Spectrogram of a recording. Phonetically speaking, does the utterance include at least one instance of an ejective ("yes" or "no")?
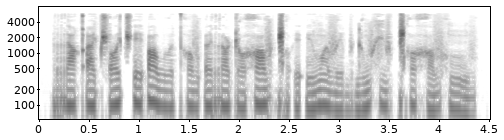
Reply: yes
